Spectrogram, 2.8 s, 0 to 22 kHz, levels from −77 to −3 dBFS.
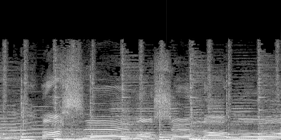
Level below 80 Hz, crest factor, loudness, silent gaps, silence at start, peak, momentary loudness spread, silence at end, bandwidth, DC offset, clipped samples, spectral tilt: -18 dBFS; 10 dB; -11 LUFS; none; 0 s; 0 dBFS; 2 LU; 0 s; 16.5 kHz; under 0.1%; under 0.1%; -4 dB/octave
